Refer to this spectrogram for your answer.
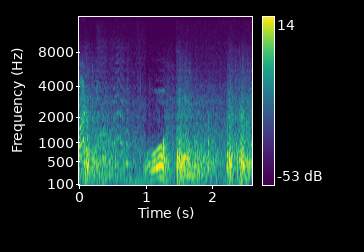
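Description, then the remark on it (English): A volley of gunfire rolls and echoes across a valley near the mountain village of Kuşköy in Turkey's Black Sea region, in several deep, booming bursts with long rumbling tails, and a brief rising voice cuts in between them. “A volley of gunfire echoes from across the valley, and as our hosts tell us not to worry, they exchange glances that suggest there may be more to come.”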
